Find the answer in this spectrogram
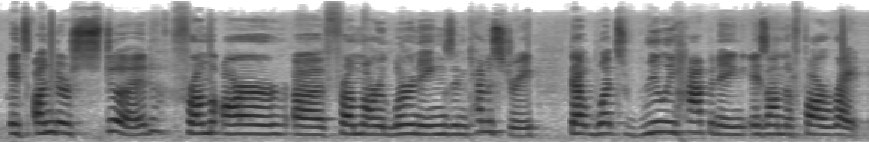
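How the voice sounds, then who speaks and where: A woman teaching a chemistry class, explaining step by step and checking in with "okay?" and "right?" after nearly every point. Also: a little high. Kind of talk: classroom lecture.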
